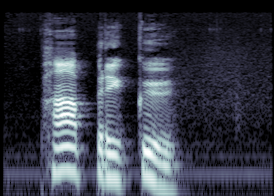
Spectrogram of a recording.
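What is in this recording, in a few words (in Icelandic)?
"papriku", Icelandic; matarhefti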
